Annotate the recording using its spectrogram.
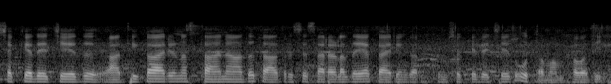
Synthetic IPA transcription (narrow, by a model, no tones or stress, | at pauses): ɕɐkjɐðet͡ɕːeːt̪ɨɐd̪ʱiɣaːɾɐɳɐst̪ʰaːnaːðɨt̪aːd̪rɐɕɐsɐɾɐɭɐðɐjɐkaːɾjɐŋɡɐrkumɕɐkjɐðet͡ɕːejt̪ɨut̪ːɐmɐmbʱɐʋɐt̪ḭ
